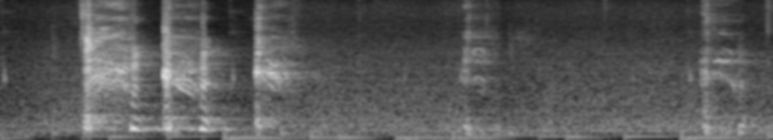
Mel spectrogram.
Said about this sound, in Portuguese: Ó, não esquece, não esquece de digitar três tossidinhas antes é, lá, viu?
